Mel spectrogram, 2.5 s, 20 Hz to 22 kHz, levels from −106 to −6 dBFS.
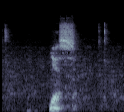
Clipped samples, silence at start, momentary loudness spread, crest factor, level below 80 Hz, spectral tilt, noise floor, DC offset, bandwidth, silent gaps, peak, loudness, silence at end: under 0.1%; 0.1 s; 25 LU; 22 dB; -76 dBFS; -3.5 dB/octave; -72 dBFS; under 0.1%; 10.5 kHz; none; -20 dBFS; -35 LUFS; 0.95 s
